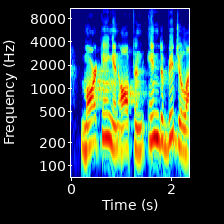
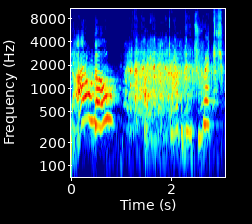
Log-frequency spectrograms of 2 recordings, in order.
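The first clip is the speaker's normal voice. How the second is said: high, light imitation of the wife; imitating his wife; 13 semitones higher than usual. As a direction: mimic the wife, breezy and unbothered. Wife voiced, unbothered answer.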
